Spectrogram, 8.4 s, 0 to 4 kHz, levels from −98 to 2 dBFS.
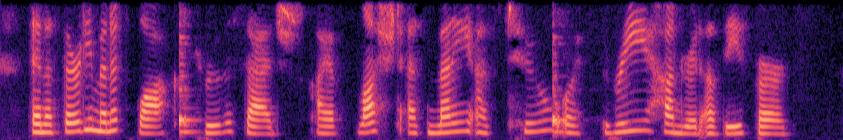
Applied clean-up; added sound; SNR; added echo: neural mask model RNNoise.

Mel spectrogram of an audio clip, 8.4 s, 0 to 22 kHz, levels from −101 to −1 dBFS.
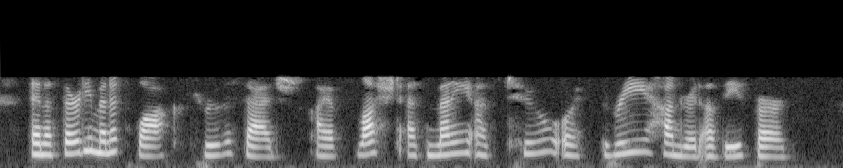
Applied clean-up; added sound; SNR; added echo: none; none; none; none.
